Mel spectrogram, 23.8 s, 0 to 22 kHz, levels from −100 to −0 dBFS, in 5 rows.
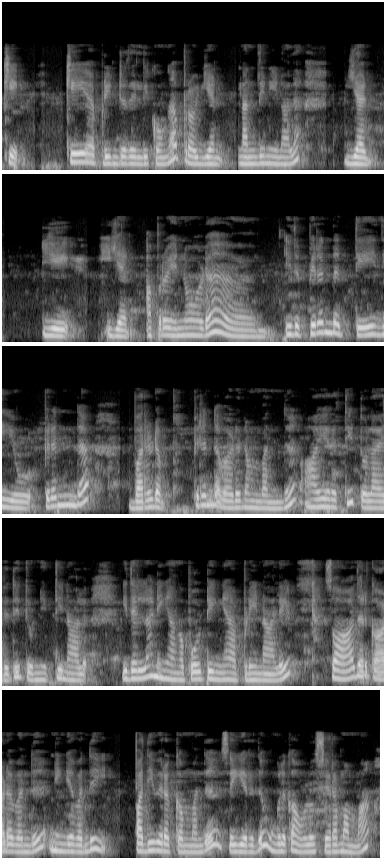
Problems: constant background noise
